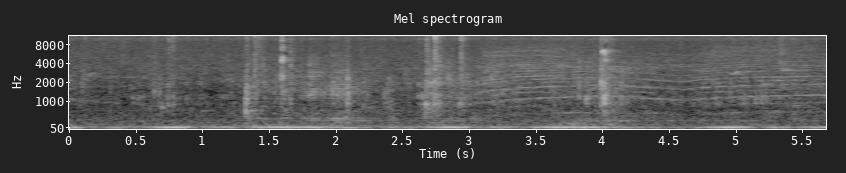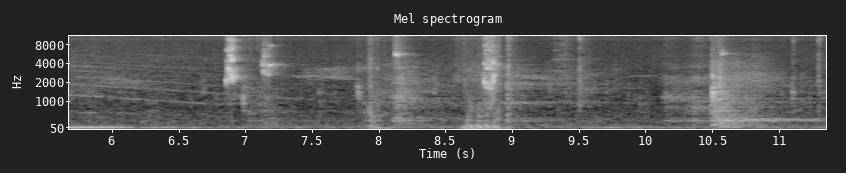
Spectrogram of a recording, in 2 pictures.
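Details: Lovebird in the morning, giving long, strained chirps with stacked overtones that rise and fall over several seconds, then sharp squeaky notes, over scratchy clicks and soft low thumps, as if from a cage.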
